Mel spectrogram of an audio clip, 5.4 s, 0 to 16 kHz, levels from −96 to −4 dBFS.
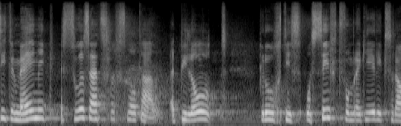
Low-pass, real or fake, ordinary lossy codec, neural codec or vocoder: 14.4 kHz; fake; none; codec, 32 kHz, 1.9 kbps, SNAC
